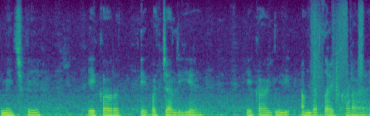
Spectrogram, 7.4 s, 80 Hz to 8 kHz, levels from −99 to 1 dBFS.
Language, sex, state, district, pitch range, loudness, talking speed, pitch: Hindi, female, Uttar Pradesh, Jyotiba Phule Nagar, 155-170 Hz, -18 LUFS, 105 wpm, 160 Hz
